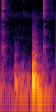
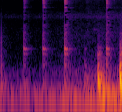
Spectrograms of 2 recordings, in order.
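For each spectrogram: First: hollow-sounding corroded metal p-trap. Second: newer metal p-trap with a thicker wall.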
